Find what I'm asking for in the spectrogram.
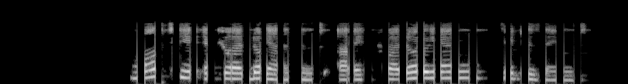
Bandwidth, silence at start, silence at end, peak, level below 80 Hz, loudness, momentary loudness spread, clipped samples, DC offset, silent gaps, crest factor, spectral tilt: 7.6 kHz; 1.3 s; 0.4 s; -2 dBFS; -54 dBFS; -18 LUFS; 14 LU; under 0.1%; under 0.1%; 2.90-3.01 s, 5.41-5.45 s; 18 dB; -3.5 dB/octave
